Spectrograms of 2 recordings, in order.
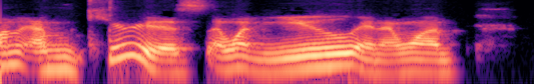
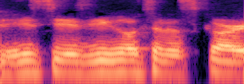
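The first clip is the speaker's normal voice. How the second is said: ordinary talk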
